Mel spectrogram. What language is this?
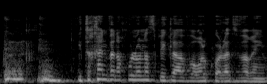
Hebrew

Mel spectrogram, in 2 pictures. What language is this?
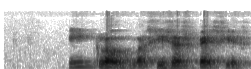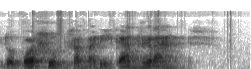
Catalan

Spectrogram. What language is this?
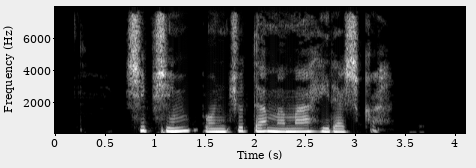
Corongo Ancash Quechua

